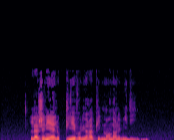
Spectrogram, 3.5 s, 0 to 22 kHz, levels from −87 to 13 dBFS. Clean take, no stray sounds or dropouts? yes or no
no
